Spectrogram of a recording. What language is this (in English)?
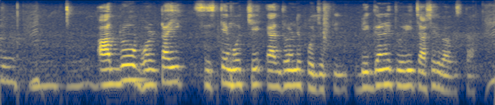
Bangla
